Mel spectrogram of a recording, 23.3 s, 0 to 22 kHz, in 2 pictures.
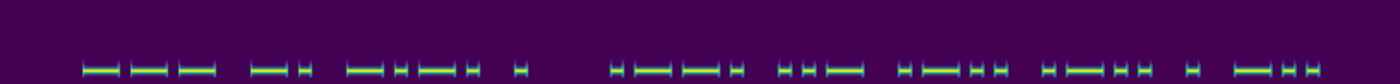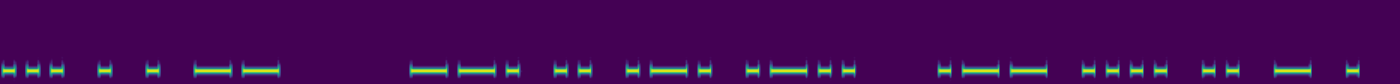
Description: Morse code, heard as a keyed tone, about 12 wpm, 650 Hz. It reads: ONCE PULLED SEEM GIRL WHITE
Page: Engelske ord 12 wpm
